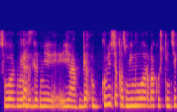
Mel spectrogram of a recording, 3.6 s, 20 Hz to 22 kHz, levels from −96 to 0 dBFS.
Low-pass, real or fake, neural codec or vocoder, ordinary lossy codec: 7.2 kHz; fake; codec, 24 kHz, 6 kbps, HILCodec; none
